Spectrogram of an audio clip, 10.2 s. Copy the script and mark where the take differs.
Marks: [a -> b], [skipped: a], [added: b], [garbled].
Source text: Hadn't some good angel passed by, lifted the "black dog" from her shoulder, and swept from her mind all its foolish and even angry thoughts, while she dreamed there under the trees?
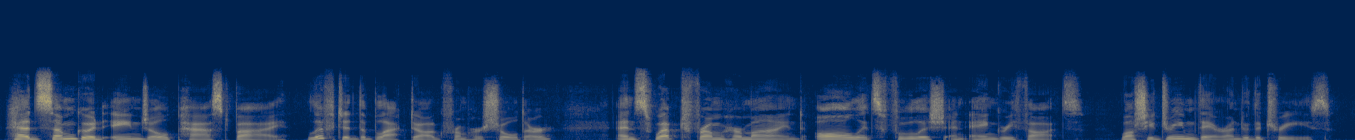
[Hadn't -> Had] some good angel passed by, lifted the "black dog" from her shoulder, and swept from her mind all its foolish and [skipped: even] angry thoughts, while she dreamed there under the trees?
